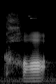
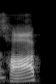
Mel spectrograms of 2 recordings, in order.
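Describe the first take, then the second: First: The vowel is stretched out, Boston-style. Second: The vowel is short and plain. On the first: "you gotta change your O's to A W's as well" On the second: "instead of like"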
